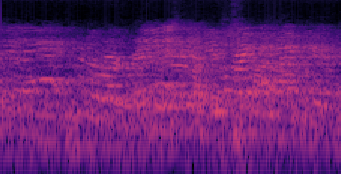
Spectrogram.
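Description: Many people talking at once, a general chatter of overlapping voices with no single speaker standing out, carrying in a large hall.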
